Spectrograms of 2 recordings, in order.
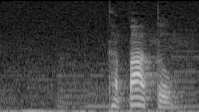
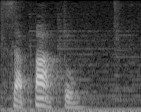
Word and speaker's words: zapato: In Spain, we will say it as zanahoria, zapato, and in Latin American countries we will say it as zanahoria or zapato.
